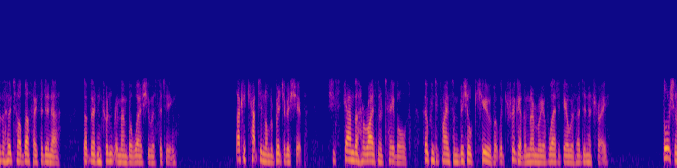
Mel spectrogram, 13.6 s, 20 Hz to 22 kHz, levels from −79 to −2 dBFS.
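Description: From start to finish the speech sounds buzzy, thin and synthetic, with nothing heard above about 3.8 kHz. This is the AMR narrowband mobile codec at heavy compression. The codec samples at 8 kHz and rebuilds each 20 ms frame from a vocal-tract model driven by a few pulses, and here the bit budget is so tight that the result fits one of its lowest modes, near 5 kbps.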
